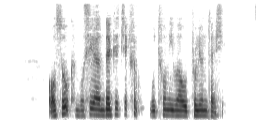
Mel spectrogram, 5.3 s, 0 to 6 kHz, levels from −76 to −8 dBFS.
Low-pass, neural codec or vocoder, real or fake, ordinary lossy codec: 5.4 kHz; codec, 16 kHz, 0.5 kbps, X-Codec, HuBERT features, trained on balanced general audio; fake; MP3, 24 kbps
